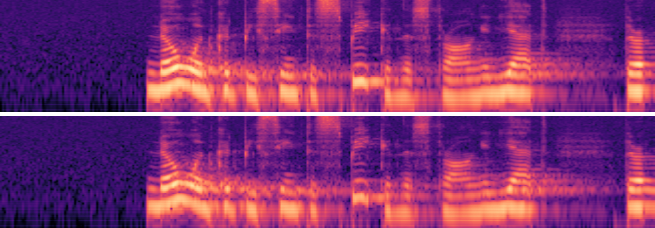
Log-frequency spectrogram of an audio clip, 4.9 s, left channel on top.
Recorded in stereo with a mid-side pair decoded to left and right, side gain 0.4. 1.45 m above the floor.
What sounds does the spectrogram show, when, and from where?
1.1 s a woman speaking: 20° left, 1.0 m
